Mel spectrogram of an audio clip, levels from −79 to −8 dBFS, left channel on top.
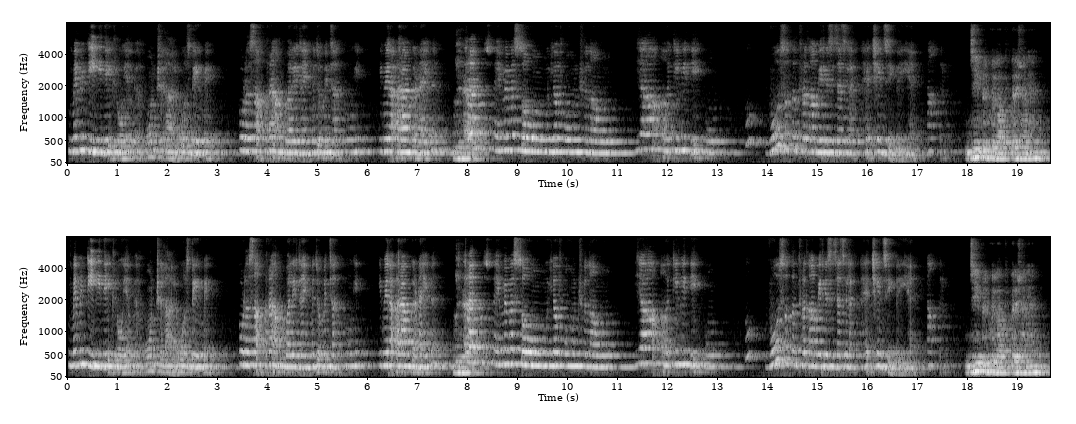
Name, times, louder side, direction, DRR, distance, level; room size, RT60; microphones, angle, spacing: voice 1, 0.0-2.8 3.4-5.8 6.2-7.4 7.9-10.9 11.3-13.0 13.6-13.7 14.0-16.9 17.2-17.3, right 2 dB, 65° right, 1 dB, 0.4 m, -22 dB
voice 2, 7.7-8.1 17.9-19.3, right 1 dB, 15° right, -5 dB, 0.9 m, -19 dB
3.8 x 3.3 x 2.3 m, 1.4 s
head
